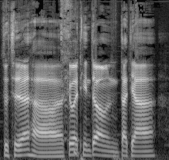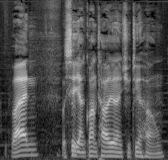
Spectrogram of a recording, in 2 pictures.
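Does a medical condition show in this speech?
Yes: hearing impairment.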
